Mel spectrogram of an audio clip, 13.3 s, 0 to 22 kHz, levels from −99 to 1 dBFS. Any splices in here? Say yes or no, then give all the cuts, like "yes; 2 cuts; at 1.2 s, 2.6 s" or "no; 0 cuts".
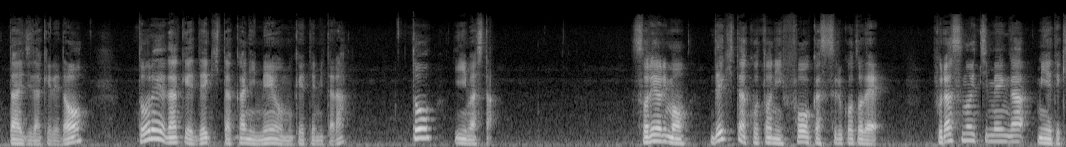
yes; 1 cut; at 7.7 s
